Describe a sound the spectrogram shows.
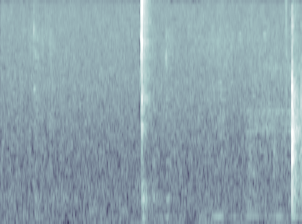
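Small scissors snip a thread.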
